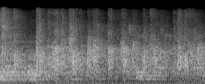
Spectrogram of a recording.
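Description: Audience applauding, breaking out about a third of a second in, with music playing underneath.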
